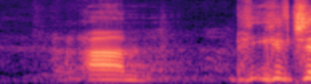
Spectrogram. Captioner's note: audience laughs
